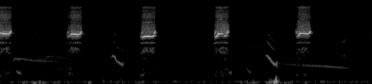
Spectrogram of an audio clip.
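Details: Grey francolin pair (dakhni teetar) voices: loud, high, harsh notes repeated about every 0.7 seconds, with faint thin whistled slides between them.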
